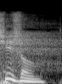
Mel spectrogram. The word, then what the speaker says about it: Chisholm: Estuvo Emma Bunton y Mallory, aquí me cuesta un poquito este apellido, Chisholm, ¿lo dije bien? – Chisholm.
